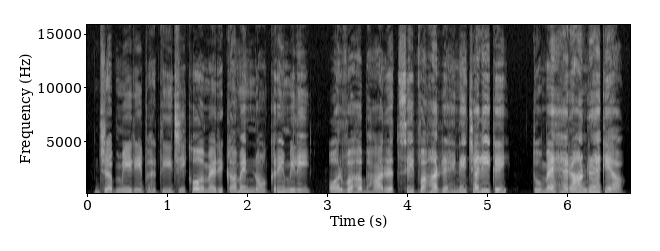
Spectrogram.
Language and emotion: Hindi, surprised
